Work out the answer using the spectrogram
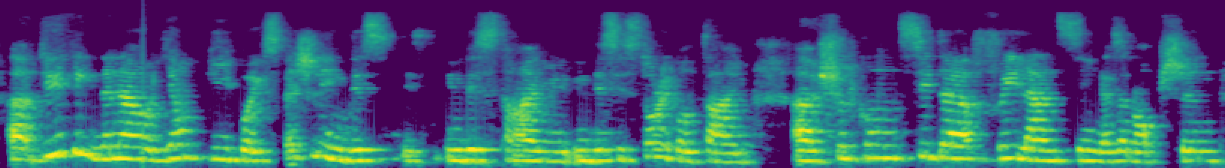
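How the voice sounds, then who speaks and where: A woman's voice: a little high, normal speed, hardly any pauses, a little mellow. A woman interviewer asking long questions, with fillers and self-corrections. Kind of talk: video call interview. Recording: echoey, distant from the mic.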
